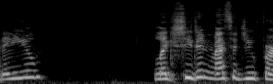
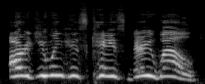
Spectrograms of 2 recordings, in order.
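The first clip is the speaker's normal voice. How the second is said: emphatic rant; 5 semitones higher, 8 dB louder than usual. Real, not acted. Ranting about his arguing.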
